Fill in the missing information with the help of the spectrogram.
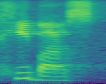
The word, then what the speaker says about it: Ribas: The biggest favorite on the card, Amanda Ribas, because she's Brazilian, I believe, so you don't pronounce the R, it's Ribas, -900, Paige VanZant +525.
